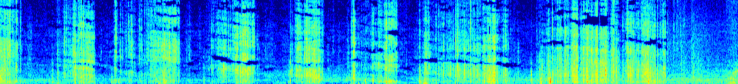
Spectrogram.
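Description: Paper crinkles and rustles as it is unwrapped.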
